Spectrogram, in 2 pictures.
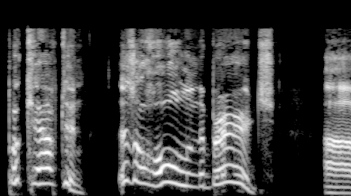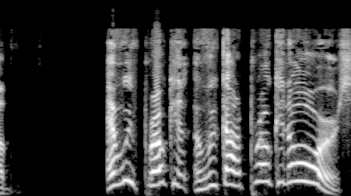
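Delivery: high, loud alarmed sailor; high panicked giant. Acted. Recapping manga to friends, panicked crewman shouting high.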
